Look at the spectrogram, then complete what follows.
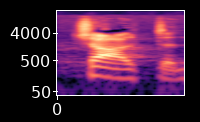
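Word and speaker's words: Charlton: बाद seats up टू 100 correct answer is चार्ल्टन सी एच ए आर एल टी ओ एन अब यह वो spelling है जो काम बंदे को नहीं पता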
